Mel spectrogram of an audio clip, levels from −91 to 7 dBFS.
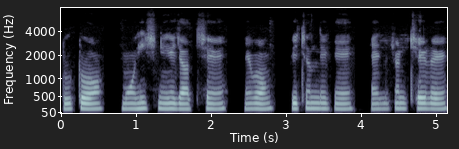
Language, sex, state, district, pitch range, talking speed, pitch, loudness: Bengali, male, West Bengal, Dakshin Dinajpur, 150-155 Hz, 105 wpm, 150 Hz, -25 LUFS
